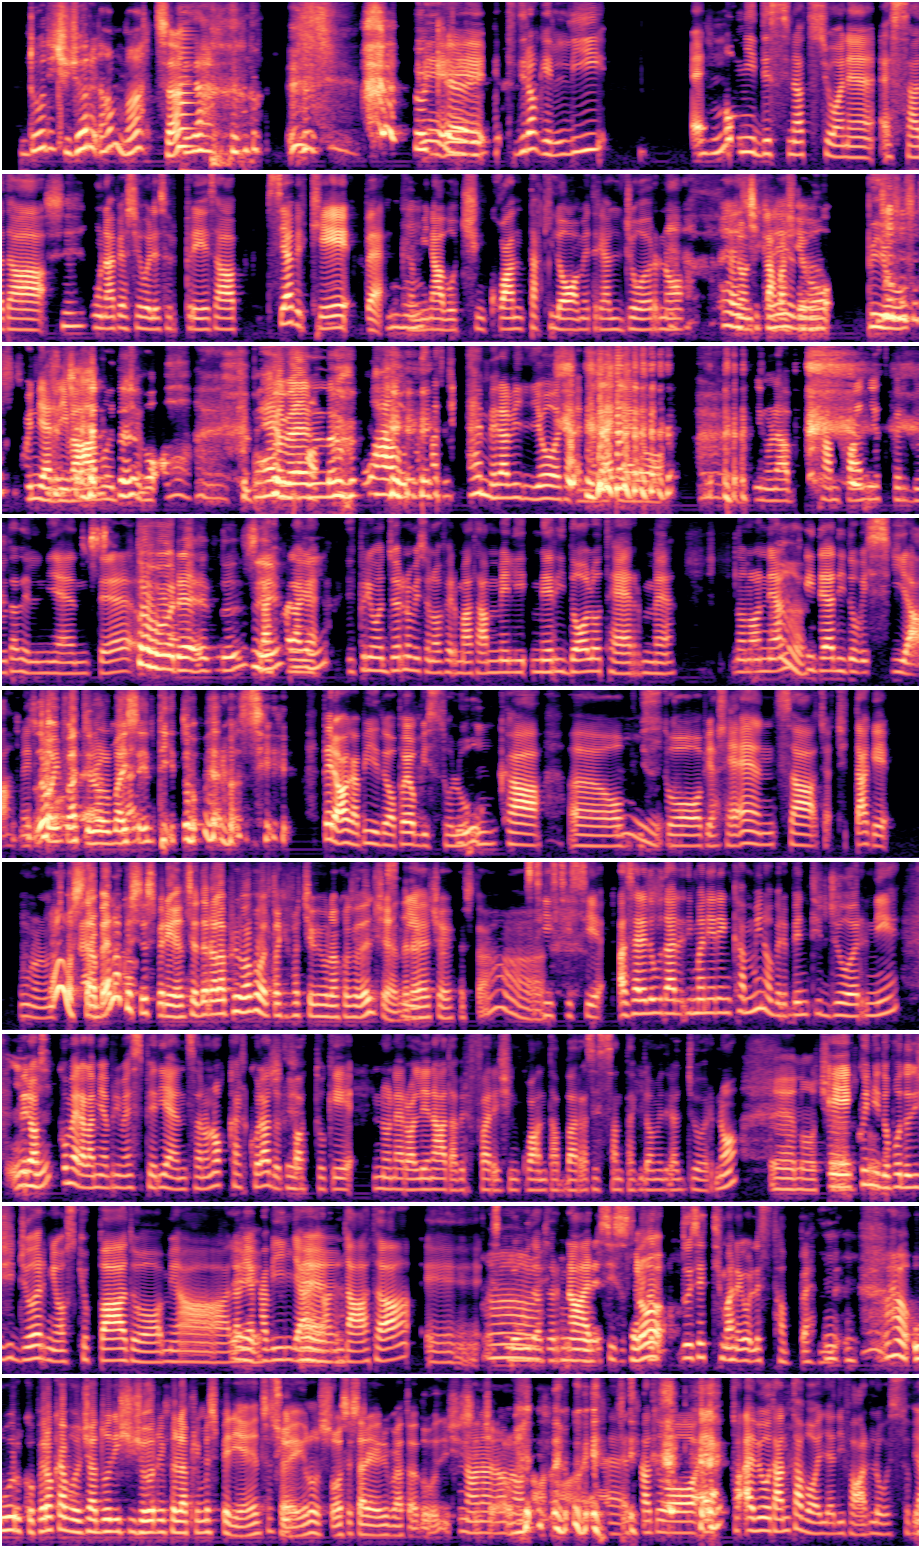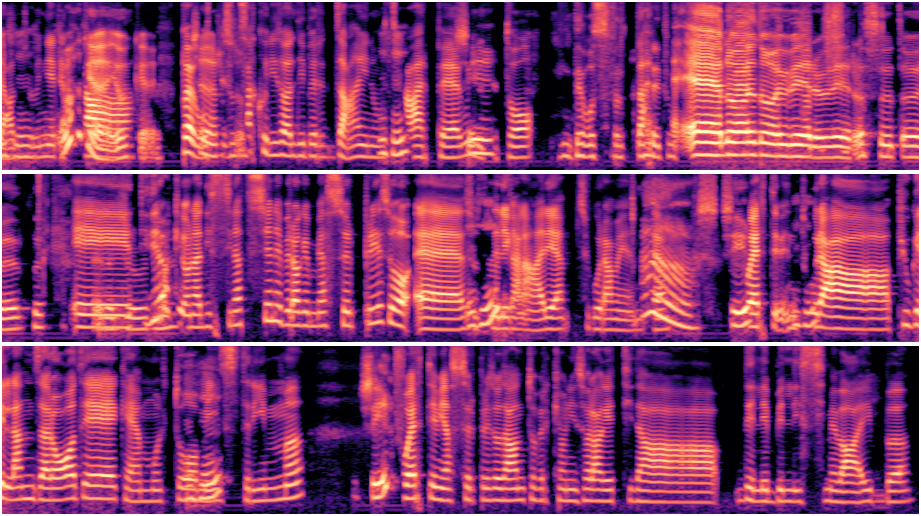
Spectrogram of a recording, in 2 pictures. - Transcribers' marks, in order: static; laughing while speaking: "Esatto"; distorted speech; chuckle; tapping; other background noise; giggle; laughing while speaking: "Certo"; chuckle; laughing while speaking: "No infatti non l'ho mai sentito, però sì"; "cioè" said as "ceh"; "cioè" said as "ceh"; drawn out: "ah"; laughing while speaking: "stampelle"; "cioè" said as "ceh"; laughing while speaking: "sinceramente , quindi"; "cioè" said as "ceh"; chuckle; unintelligible speech; in English: "mainstream"; in English: "vibe"
- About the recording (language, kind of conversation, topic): Italian, unstructured, Qual è una destinazione che ti ha sorpreso piacevolmente?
